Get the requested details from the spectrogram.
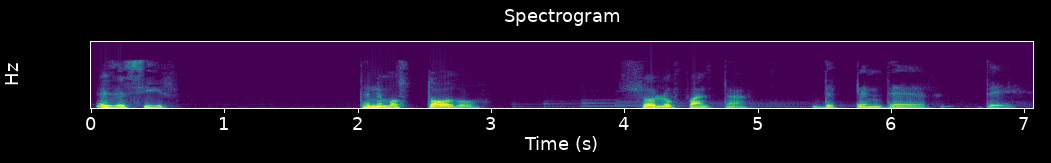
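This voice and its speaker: Slow gravelly pastor preaching. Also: male voice, fairly high pitch, expressive, lo-fi sound, faint music behind. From Mexico. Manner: slow emphatic preaching, often addresses listeners as brothers. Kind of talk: sermon. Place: church.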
